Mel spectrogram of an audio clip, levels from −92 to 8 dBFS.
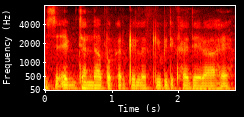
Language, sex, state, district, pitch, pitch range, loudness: Hindi, male, Arunachal Pradesh, Papum Pare, 100 Hz, 95-105 Hz, -23 LUFS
